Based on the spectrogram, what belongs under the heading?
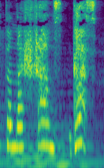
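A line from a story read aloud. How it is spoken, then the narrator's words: Squeaking. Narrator (Russian): пропищал Жак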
